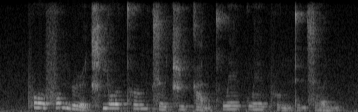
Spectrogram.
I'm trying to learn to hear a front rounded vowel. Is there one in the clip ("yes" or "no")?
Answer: yes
